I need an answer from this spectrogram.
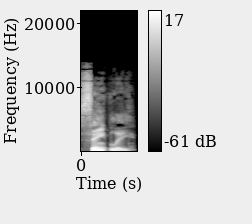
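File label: "saintly", British English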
